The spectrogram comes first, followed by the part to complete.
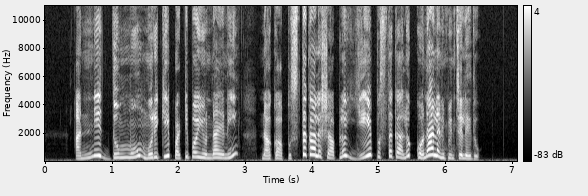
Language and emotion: Telugu, disgusted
